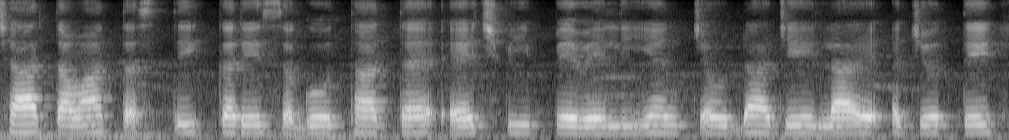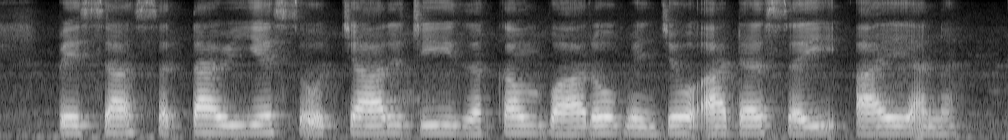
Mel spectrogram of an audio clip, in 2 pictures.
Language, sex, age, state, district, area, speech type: Sindhi, female, 30-45, Rajasthan, Ajmer, urban, read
